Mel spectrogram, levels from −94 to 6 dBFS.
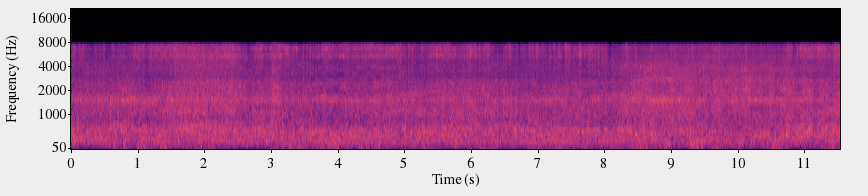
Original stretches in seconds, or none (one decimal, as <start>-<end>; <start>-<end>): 1.6-3.4; 4.2-4.9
